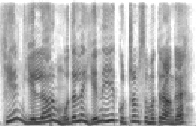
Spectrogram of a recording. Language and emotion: Tamil, angry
